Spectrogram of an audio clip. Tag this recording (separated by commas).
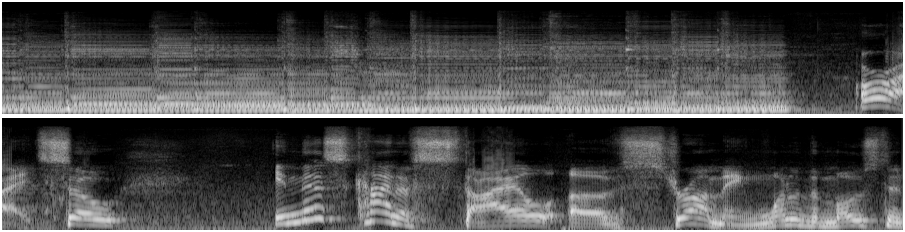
Strum, Guitar, Plucked string instrument, Speech, Acoustic guitar, Music, Musical instrument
